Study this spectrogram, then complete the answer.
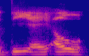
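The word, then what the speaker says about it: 道: of pronouncing is TE, I specify DAO for Dao, and others say TAO Dao, which is it's all same thing.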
